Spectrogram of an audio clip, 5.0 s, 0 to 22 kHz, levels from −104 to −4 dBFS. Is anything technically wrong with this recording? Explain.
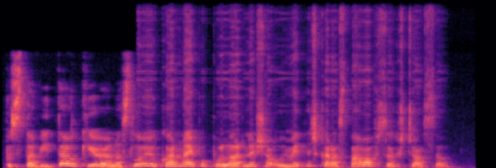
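Yes. From 1.37 s, right after "ki jo je", there's crude rate conversion: samples just repeated without filtering, likely 32 kHz to 44.1 kHz, leaving a gritty inharmonic fizz on louder speech.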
